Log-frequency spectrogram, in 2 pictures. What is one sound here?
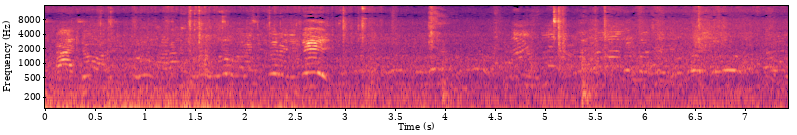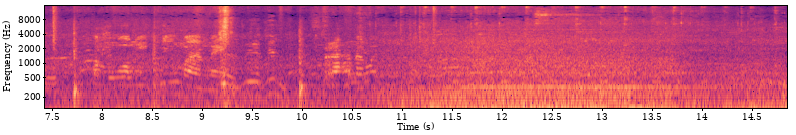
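A bus engine rumbles steadily, growing louder.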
